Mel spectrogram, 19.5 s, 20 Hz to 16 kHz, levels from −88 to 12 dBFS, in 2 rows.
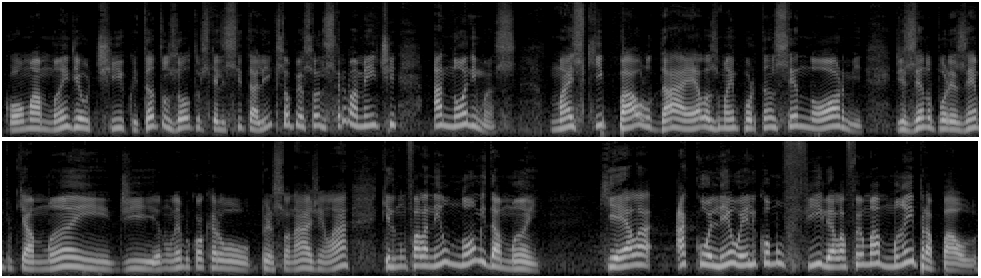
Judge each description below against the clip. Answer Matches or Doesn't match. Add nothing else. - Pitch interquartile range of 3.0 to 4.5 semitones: Doesn't match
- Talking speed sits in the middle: Doesn't match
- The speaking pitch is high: Matches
